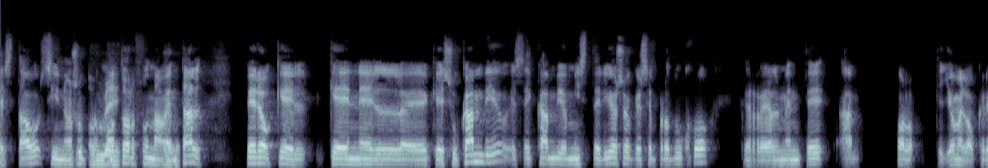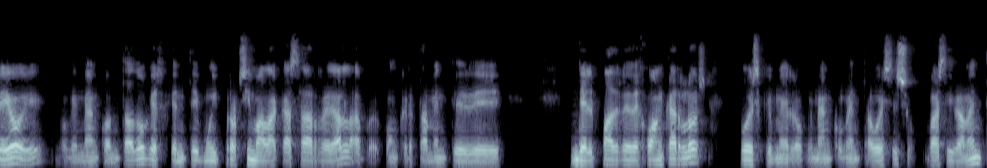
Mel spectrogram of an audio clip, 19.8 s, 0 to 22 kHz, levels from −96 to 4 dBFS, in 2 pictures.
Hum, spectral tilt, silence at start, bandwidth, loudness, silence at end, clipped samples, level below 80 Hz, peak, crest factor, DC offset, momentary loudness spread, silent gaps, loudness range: none; -6 dB/octave; 0 s; 9 kHz; -23 LUFS; 0.05 s; under 0.1%; -60 dBFS; -4 dBFS; 18 dB; under 0.1%; 13 LU; 2.39-2.46 s, 7.32-7.39 s, 8.65-8.90 s, 9.25-9.35 s, 15.13-15.27 s, 15.50-15.57 s, 17.11-17.26 s; 7 LU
